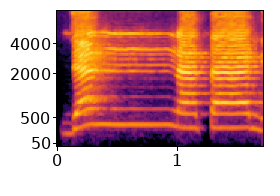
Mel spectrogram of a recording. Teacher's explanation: nunnya nun tasdid itu dibaca gunnah. Jadi harus jannatan ditahan 2 sampai 3 harokat. Nggak boleh jannatan gitu, nggak boleh.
